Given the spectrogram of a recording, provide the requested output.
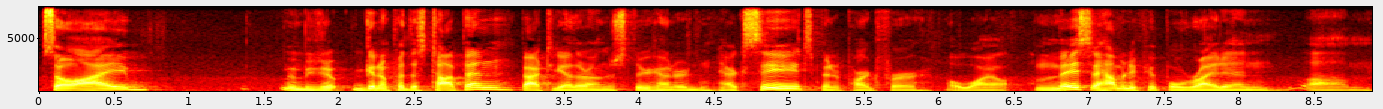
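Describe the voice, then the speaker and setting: At a fairly quick pace, a man talks with medium pitch and lively intonation. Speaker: motorcycle mechanic video host. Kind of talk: tutorial. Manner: fast; stumbling at times.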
